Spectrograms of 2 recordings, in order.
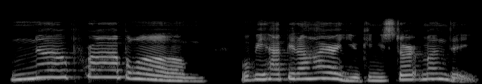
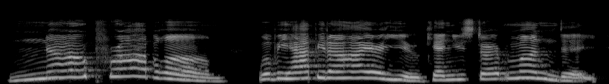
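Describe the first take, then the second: First: High, drawn-out sing-song reassurance; mock-eager, swooping slow pitch; enthusiastic caller. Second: Louder, higher, drawn-out sing-song; hammed-up eager recruiter, swooping and loud; over-eager caller. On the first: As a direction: stretch it out high and breezy, imitating an eager recruiter. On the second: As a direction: belt out the cheery reply, stretched way out. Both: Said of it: "calls back very enthusiastic".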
